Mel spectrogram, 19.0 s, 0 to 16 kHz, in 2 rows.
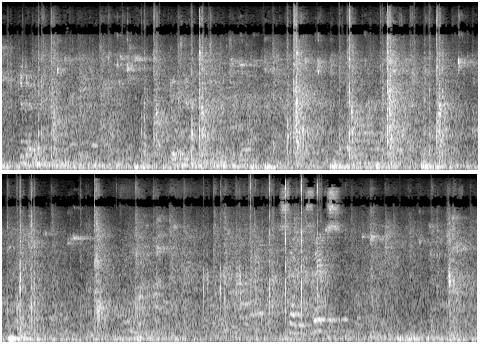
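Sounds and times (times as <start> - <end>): spectators chattering: 0.0 - 19.0
squash ball cracking off racquets: 5.4 - 10.4.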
